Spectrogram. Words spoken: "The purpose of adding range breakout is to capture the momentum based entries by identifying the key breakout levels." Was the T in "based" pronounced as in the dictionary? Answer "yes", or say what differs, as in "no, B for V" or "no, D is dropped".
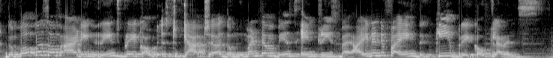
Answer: no, T is dropped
